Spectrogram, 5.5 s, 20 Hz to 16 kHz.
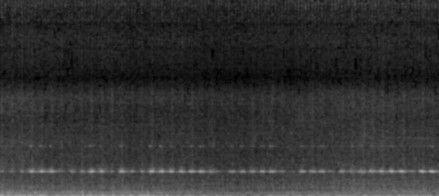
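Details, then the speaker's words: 2013 Nissan Micra Active, 49,700 km, engine heated up: thin high wavering whistle over the fan's rush, kicks in at higher fan rpm and stops on its own; owner suspects the radiator fan motor bearing needs changing. "automatically the sound goes off so this is i guess when the uh the fan is running at a higher rpm is when the sound kicks in so i guess the bearing has to be changed"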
